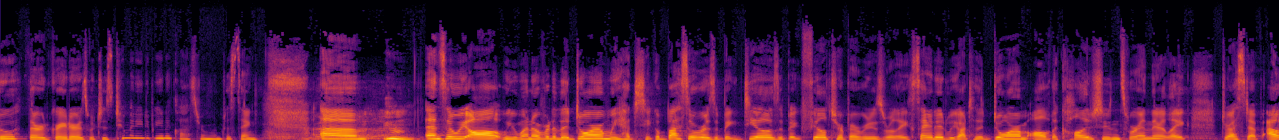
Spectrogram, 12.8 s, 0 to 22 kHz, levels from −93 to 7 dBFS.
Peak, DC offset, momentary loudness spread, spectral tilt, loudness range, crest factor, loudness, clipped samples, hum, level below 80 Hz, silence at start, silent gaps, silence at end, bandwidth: 0 dBFS; under 0.1%; 13 LU; -4 dB/octave; 6 LU; 18 dB; -18 LUFS; under 0.1%; none; -74 dBFS; 0 s; none; 0 s; 17.5 kHz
